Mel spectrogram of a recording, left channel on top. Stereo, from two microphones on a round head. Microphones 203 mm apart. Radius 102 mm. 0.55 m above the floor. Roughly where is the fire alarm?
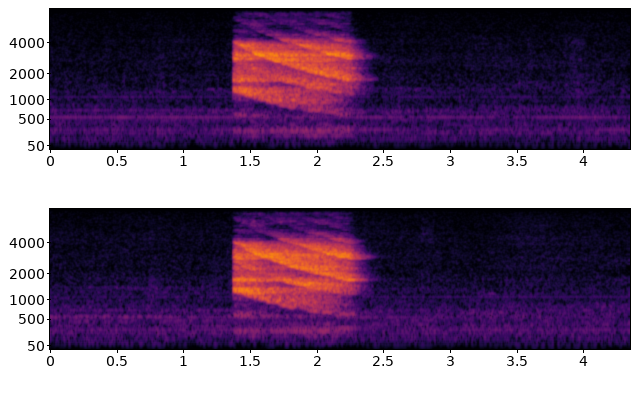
Centre.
